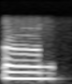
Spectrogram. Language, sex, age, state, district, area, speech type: Telugu, female, 18-30, Telangana, Nizamabad, rural, conversation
